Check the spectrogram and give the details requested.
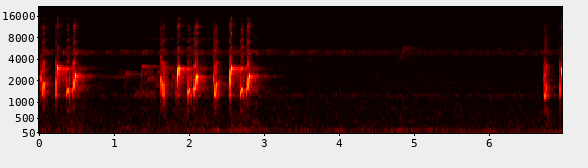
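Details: Captive stripe-throated bulbul decoy bird singing loud, clear song used to train young birds and lure wild ones: bursts of rich warbled notes repeated in quick phrases for three seconds, then a pause before another brief phrase.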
